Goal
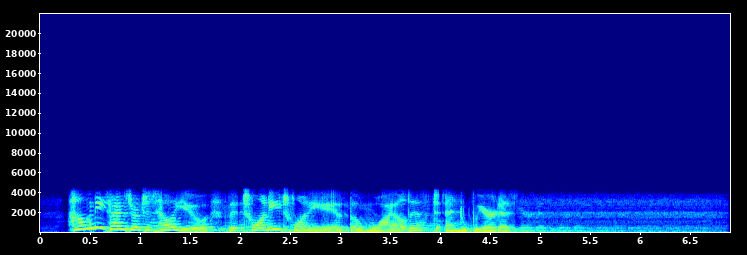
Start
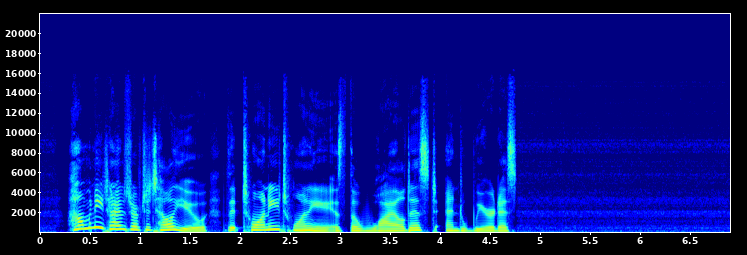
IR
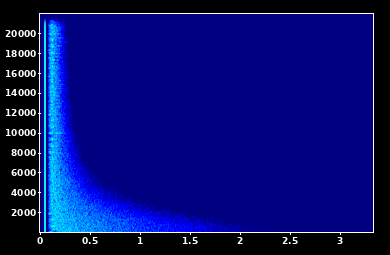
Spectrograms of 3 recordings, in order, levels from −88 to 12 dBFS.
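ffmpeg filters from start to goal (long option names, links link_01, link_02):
-filter_complex "[0:a]asetrate=41625,aresample=44100,atempo=1.05946,dynaudnorm=framelen=130:gausssize=5:maxgain=11dB,asplit=2[link_01][link_02];[link_02]aecho=0:1:23|79:0.501|0.15[link_03];[link_01][link_03]amix=inputs=2:normalize=0,acompressor=threshold=-22dB:ratio=8,alimiter=limit=-19.5dB:level=0:latency=1:release=88,adynamicequalizer=threshold=0.00891:dfrequency=200:dqfactor=2.4:tfrequency=200:tqfactor=2.4:attack=5:release=100:ratio=0.375:range=2.5:mode=cutabove:tftype=bell,highpass=43,asplit=2[link_04][link_05];[link_05]adelay=375,lowpass=frequency=1700:poles=1,volume=-15.5dB,asplit=2[link_06][link_07];[link_07]adelay=375,lowpass=frequency=1700:poles=1,volume=0.55,asplit=2[link_08][link_09];[link_09]adelay=375,lowpass=frequency=1700:poles=1,volume=0.55,asplit=2[link_10][link_11];[link_11]adelay=375,lowpass=frequency=1700:poles=1,volume=0.55,asplit=2[link_12][link_13];[link_13]adelay=375,lowpass=frequency=1700:poles=1,volume=0.55[link_14];[link_06][link_08][link_10][link_12][link_14]amix=inputs=5:normalize=0[link_15];[link_04][link_15]amix=inputs=2:normalize=0" -ar 8000 -c:a adpcm_g726 -b:a 40k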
